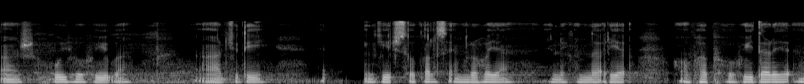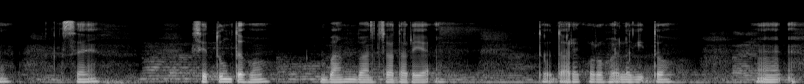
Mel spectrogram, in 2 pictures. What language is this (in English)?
Santali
